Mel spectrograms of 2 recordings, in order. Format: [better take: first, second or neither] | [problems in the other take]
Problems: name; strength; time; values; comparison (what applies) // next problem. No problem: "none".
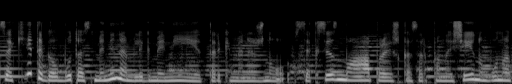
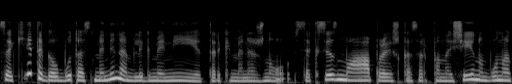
second | background sound (Brass instrument); 12 dB below the speech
